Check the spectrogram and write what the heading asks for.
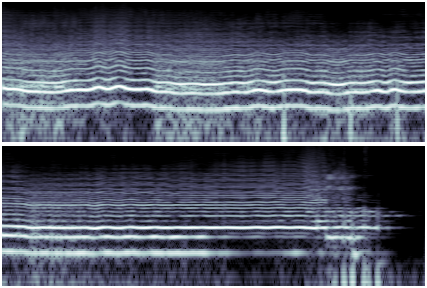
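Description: A man's voice chanting one long, drawn-out note of Arabic sermon recitation through a microphone and PA system. The pitch wavers at first and is then held steady for several seconds before breaking off suddenly.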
